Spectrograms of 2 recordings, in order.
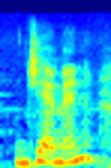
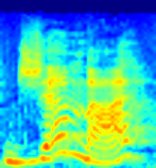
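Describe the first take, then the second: First: Jemin said as "ZHEM-in", a stumbled wrong name; mispronounced name. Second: Gemma said cleanly as "JEM-uh"; Gemma, the fixed, careful take; corrected name. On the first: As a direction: trip over the name Jemin, zh sound. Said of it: "speaking is hard". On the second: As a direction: get Gemma right at last, a bit louder. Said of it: "much better than Jemin". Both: Real, not acted.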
